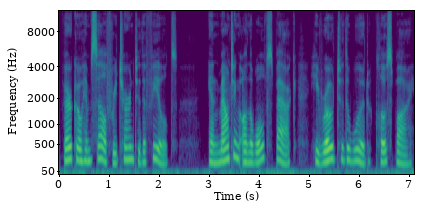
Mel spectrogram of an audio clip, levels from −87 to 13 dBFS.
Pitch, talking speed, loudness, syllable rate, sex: 190 Hz, 160 wpm, -18 LUFS, 4.1 syllables/s, female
